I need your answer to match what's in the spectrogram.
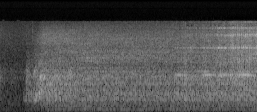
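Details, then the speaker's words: Lathe cut on a part cantilevered out of the chuck jaws: cut proceeds well, then a steady high ringing builds and holds toward the end as the overhanging workpiece vibrates; chatter worsens as parts get longer. "you along here this cut was proceeding pretty well but as we get out towards the end of the part this cantilevered out of the jaws you can hear more and more vibration you can imagine that that gets worse and worse as the part gets longer and longer"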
